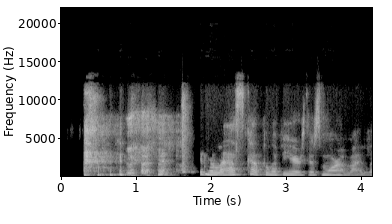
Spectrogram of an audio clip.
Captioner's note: laughs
